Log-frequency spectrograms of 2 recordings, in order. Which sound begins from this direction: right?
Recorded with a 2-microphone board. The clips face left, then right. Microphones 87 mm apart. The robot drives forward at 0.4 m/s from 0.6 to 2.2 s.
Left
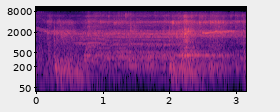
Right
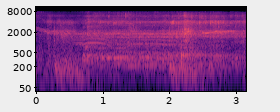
A running tap, at 0.7 s.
